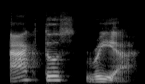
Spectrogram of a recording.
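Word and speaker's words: actus reus: two things actus Ria and men's Ria again pronunciation actus Ria ausia very good men's Ria men R very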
